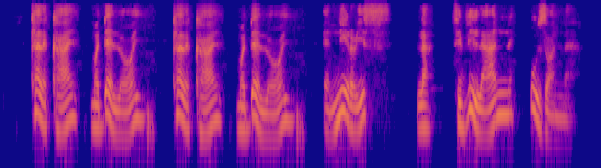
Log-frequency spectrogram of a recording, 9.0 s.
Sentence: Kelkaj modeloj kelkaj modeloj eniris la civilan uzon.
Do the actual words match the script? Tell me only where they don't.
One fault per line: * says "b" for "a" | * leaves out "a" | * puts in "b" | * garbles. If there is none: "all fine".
all fine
